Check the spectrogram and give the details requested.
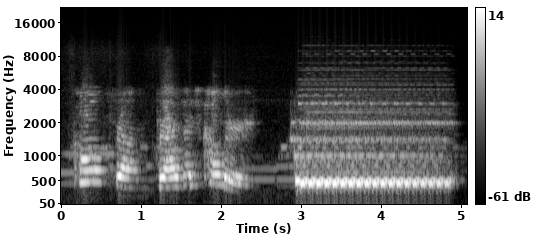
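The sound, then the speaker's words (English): A telephone bell rings loud in one sustained, rapidly trilling burst lasting about two seconds, a surprise call from the FBI to an EPA scientist in Maryland in the afternoon, preceded by a few short, voice-like warbling sounds. “gets a surprise phone call from the FBI.”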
